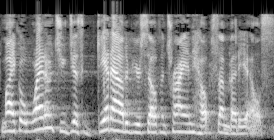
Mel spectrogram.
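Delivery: stern, unsympathetic voice. Recounting a panic attack, the speaker voices the inner voice that spoke to him, imitating a stern inner voice. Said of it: "It was like a stern".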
